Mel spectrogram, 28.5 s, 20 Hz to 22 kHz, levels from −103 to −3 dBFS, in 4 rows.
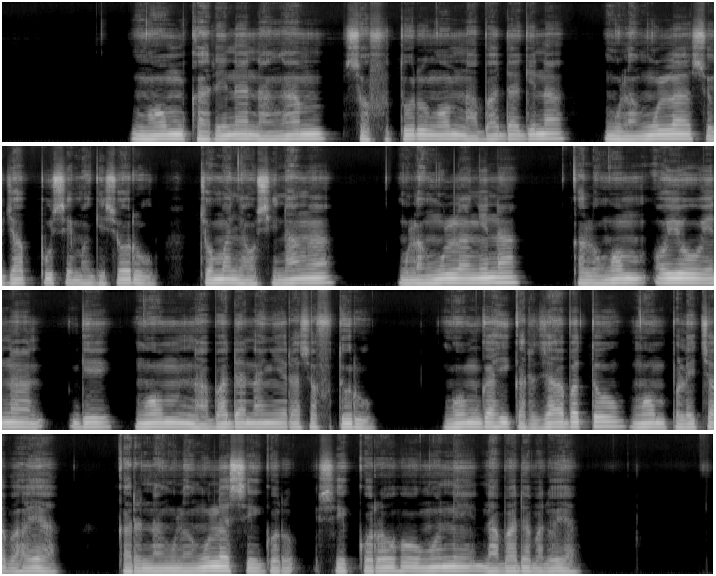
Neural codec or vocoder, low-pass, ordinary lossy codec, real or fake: none; none; none; real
